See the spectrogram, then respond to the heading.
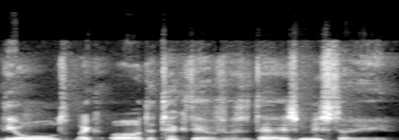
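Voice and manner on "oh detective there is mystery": drawn-out, soft detective act; slow start, then lift the pitch on the mystery; Sam Spade. Retold or imitated. Speaker imitating an old screen sleuth, old detective voice. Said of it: "it was like the old Sam Spade".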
